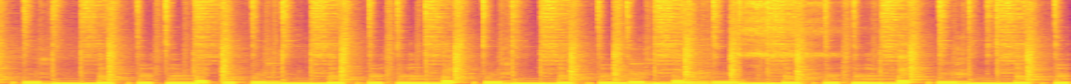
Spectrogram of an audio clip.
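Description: Five-string Jazz Bass-style electric bass with single-coil pickups and an active/passive three-band preamp, played in a busy line of short, quickly changing notes with sharp attacks.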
